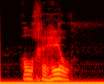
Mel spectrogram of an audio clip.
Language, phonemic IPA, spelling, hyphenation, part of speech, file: Dutch, /ˌɑl.ɣəˈɦeːl/, algeheel, al‧ge‧heel, adjective, Nl-algeheel.ogg
- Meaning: complete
